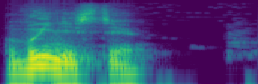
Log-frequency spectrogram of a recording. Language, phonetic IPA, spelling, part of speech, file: Russian, [ˈvɨnʲɪsʲtʲɪ], вынести, verb, Ru-вынести.ogg
- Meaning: 1. to carry out, to take out, to bring out, to remove 2. to transfer 3. to get, to acquire 4. to submit 5. to pass, to render, to pronounce (a decision or a verdict)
